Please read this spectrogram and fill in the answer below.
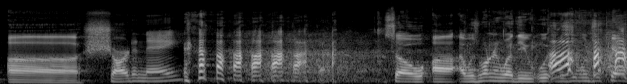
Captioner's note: laughter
